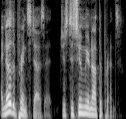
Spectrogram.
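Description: Podcast guy, average pitch, dry joking asides, no room sound. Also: sing-song, fairly quick, no echo. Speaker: podcast host. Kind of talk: casual joking chat.

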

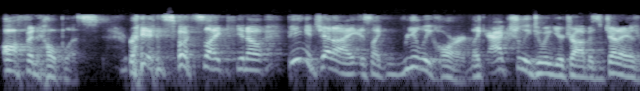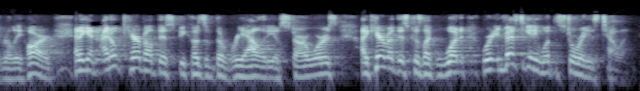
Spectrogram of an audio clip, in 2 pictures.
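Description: A man's voice: on the high side, sing-song, fast, hardly any pauses, pushed and bright, dull audio. A man hosting a casual pop-culture discussion podcast, talking emphatically and repeating phrases for effect. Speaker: podcast host.

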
